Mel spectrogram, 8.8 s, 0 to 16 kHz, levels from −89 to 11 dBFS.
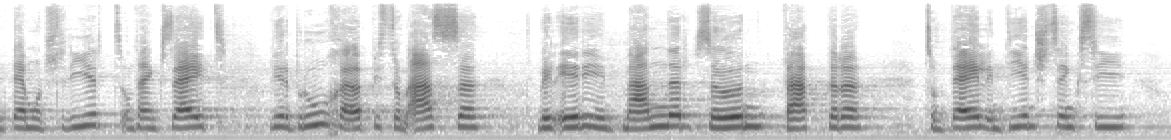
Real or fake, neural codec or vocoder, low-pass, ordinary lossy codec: real; none; 14.4 kHz; none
